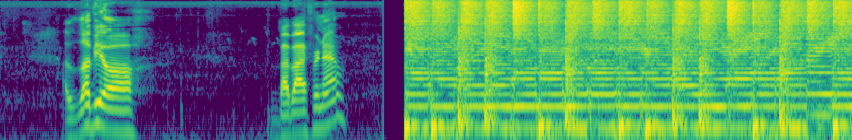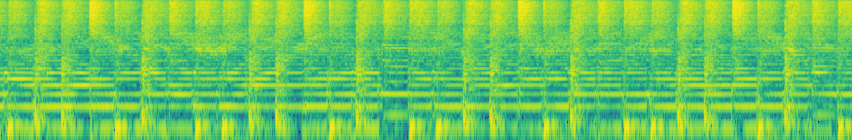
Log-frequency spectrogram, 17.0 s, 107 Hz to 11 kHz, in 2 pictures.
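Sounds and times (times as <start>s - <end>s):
rock music with drums and guitar: 4.1s - 17.0s.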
